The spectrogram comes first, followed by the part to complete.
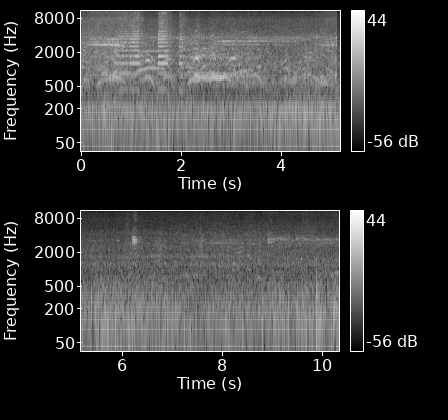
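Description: A pack of motorcycles running, their engines a steady low rumble under shouting voices and tooting horns; about five seconds in the shouting and horns cut off suddenly, leaving the engine rumble.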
